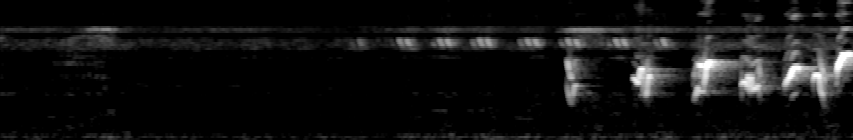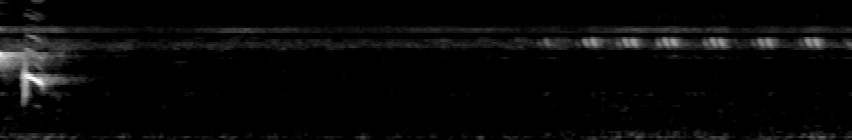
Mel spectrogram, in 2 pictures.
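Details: Red-eyed bulbul decoy song: a single short, bubbly phrase of loud gurgling whistles in the middle, framed by rapid high insect-like pulses before and after.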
